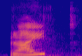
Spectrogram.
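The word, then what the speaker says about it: bright: इन words में हमें जी एच दो अल्फाबेट्स हैं, दो लेटर्स हैं जिनकी साउंड हमें नहीं आ रही। So these are our silent letters. क्योंकि जिन लेटर्स की आवाज बोलते समय नहीं आती है उन लेटर्स को हम साइलेंट लेटर्स कहते हैं। ब्राइट में भी और ब्राइटर में भी जी एच साइलेंट लेटर्स हैं।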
